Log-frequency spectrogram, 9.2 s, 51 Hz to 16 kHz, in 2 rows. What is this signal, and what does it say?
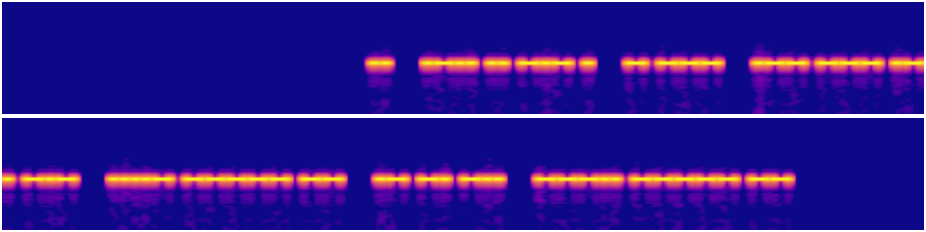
Morse code, heard as a keyed tone, about 49 wpm, 700 Hz. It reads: I LIKE TO WORK 40M AND 80M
